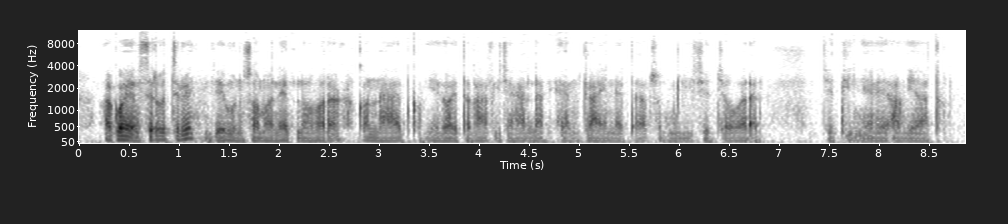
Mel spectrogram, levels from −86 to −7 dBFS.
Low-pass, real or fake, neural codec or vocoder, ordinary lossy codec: none; fake; codec, 24 kHz, 0.9 kbps, WavTokenizer, medium speech release version 1; none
